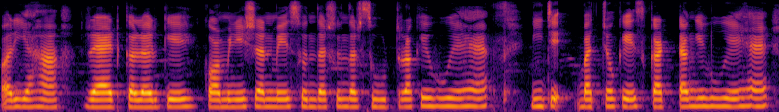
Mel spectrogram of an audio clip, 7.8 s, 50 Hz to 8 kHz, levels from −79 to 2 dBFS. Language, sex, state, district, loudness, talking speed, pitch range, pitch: Kumaoni, female, Uttarakhand, Tehri Garhwal, -18 LUFS, 145 wpm, 195-210 Hz, 200 Hz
